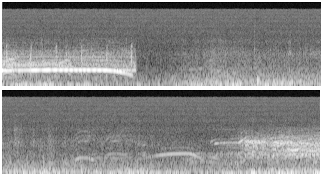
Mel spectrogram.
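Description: Soccer players screaming and shouting in celebration after a goal, high-pitched with a long held cry, cut off abruptly about a second and a half in. Then quieter open-field sound with a few faint distant calls, voices building again near the end.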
